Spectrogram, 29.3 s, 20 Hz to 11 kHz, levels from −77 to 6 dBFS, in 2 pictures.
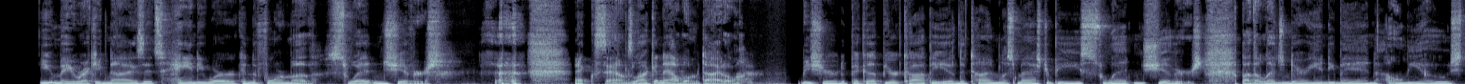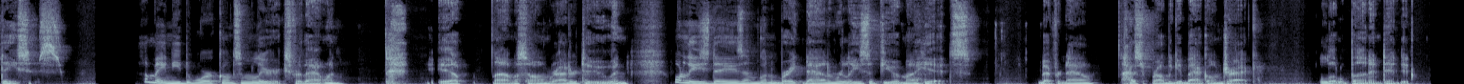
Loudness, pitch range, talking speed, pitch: -19 LUFS, 90-130 Hz, 175 wpm, 105 Hz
